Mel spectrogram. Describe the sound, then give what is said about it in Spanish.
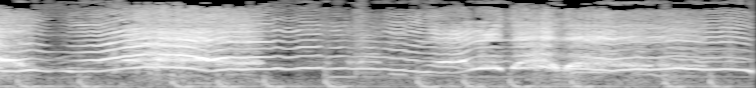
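A person improvising a cappella vocalizes a loud, strained, wavering yowl, imitating a cat caught in a blender, with pitch bending up and down over several seconds and a rough, growling edge underneath. “se llama Gato en la Mini Pimer. Estoy improvisando, es que yo también hago cosas a capela”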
